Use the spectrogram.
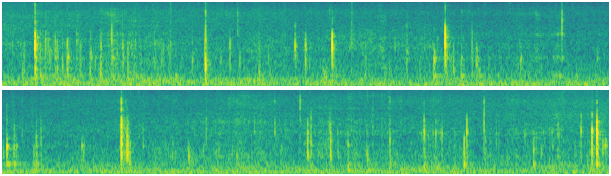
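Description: A large wooden bowl full of small solid wooden beads, acorns and leaf shapes is stirred and scooped with a wooden spoon held in a hand with long dark nails. Quiet, steady rattling and pattering carry sharp, bright wooden clicks at irregular moments, each dying away almost at once.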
